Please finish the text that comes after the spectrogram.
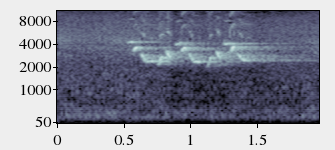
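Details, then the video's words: A tiny house wren bursting into a fast, rattling series of high, bubbly notes for about a second, then stopping, with quiet background noise. "A little bird(house wren) makes a LOUD noise. 작은 새가(굴뚝새) 큰 소리를 내네요."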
